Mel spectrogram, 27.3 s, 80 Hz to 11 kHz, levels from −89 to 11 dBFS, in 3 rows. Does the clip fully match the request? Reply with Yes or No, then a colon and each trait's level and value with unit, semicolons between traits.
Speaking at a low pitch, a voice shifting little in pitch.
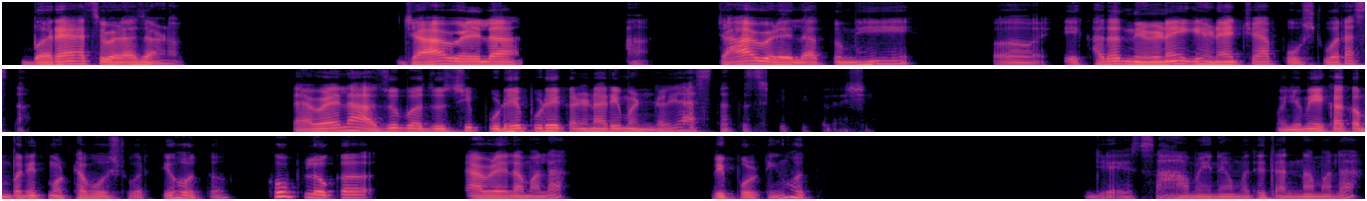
No: low, 125 Hz; average, 3.2 semitones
